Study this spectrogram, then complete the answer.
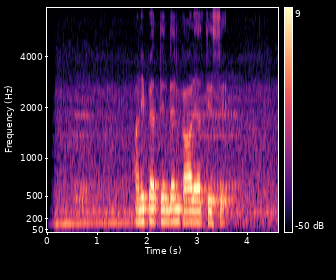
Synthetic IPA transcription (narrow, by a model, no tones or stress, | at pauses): anipːæt̪ːend̪ɛnkaːləjat̪ːisːḛ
